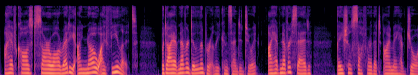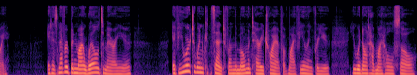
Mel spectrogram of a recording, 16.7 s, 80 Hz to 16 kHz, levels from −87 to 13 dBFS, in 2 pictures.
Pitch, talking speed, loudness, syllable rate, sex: 175 Hz, 210 wpm, -18 LUFS, 6.3 syllables/s, female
